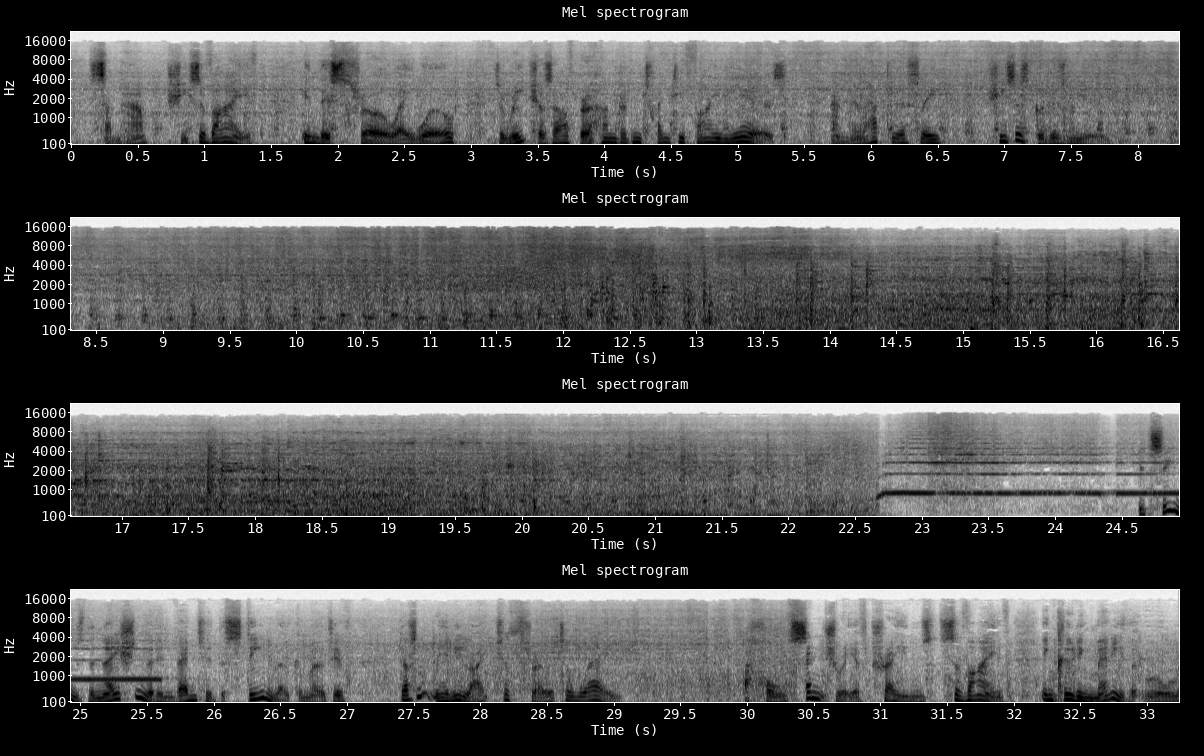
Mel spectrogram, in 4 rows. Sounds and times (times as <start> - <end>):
Speech: 0.2 - 7.8, 24.6 - 29.1, 30.0 - 33.2.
